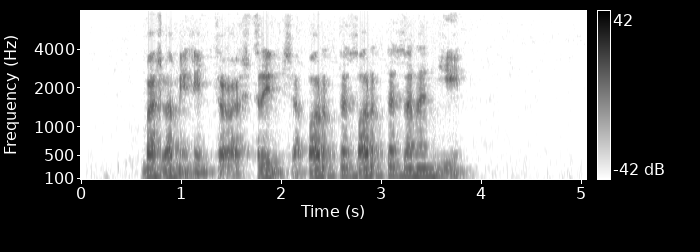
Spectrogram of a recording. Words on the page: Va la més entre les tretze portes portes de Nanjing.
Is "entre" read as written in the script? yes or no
yes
